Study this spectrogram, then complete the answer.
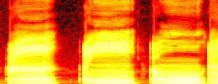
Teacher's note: ain ini ketika berharakat seringkiali suaranya masuk ke dalam rongga hidung sehingga sengau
